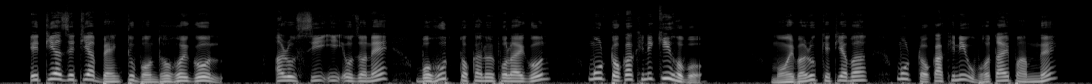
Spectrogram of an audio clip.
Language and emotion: Assamese, fearful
